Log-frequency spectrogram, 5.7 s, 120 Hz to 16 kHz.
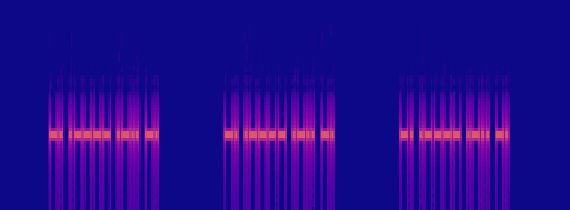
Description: Morse code, heard as a keyed tone, about 50 wpm, 700 Hz. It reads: N1LN N1LN N1LN
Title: Call Signs Repeated 2x - 50wpm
